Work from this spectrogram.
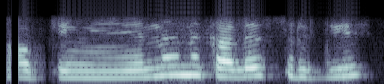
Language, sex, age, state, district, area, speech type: Tamil, female, 18-30, Tamil Nadu, Ariyalur, rural, conversation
